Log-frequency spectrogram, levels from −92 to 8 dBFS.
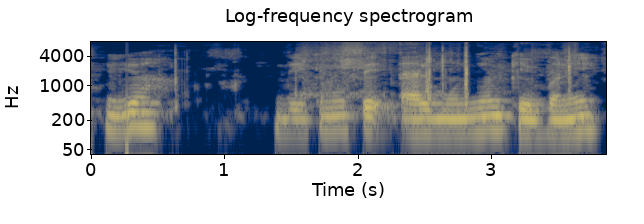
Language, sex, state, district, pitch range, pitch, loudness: Hindi, male, Uttar Pradesh, Gorakhpur, 110-125 Hz, 120 Hz, -22 LUFS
